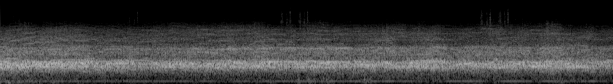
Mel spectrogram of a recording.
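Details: Common cranes dancing at Hornborgasjön in Västergötland, Sweden, during April 2009. A large flock's overlapping honks merge into a steady, even roar of trumpeting that holds at the same level throughout.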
